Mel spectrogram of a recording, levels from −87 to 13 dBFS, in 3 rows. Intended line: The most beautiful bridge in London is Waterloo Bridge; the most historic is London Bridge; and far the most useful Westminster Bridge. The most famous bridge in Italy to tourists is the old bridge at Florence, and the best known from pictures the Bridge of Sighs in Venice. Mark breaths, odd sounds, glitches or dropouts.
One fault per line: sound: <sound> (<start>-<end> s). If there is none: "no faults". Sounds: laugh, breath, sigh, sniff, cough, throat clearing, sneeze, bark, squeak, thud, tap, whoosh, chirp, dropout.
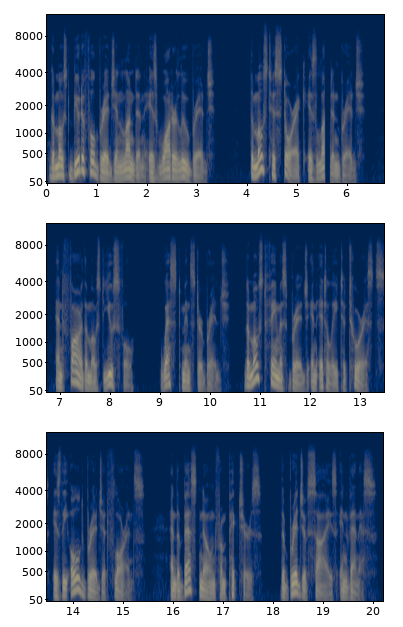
sound: dropout (5.5-5.7 s)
